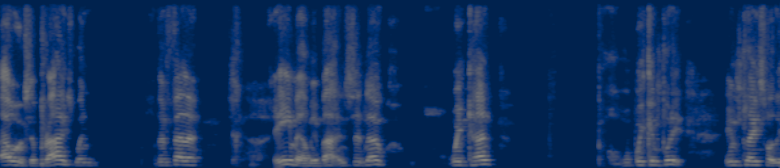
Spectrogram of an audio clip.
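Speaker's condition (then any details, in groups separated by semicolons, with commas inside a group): Cerebral palsy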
